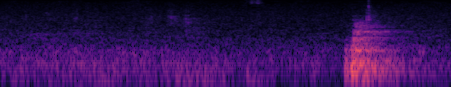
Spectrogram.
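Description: Large wooden gate door being opened, with a short loud creak near the end.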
